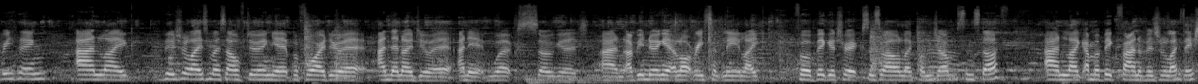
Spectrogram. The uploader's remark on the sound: It was my first time recording at a live event so the sound quality isn't the best. Recording at the first ever Snowfest in Innsbruck. Straight from the prestigious urban snowboard competition, Rock a Rail 2022.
